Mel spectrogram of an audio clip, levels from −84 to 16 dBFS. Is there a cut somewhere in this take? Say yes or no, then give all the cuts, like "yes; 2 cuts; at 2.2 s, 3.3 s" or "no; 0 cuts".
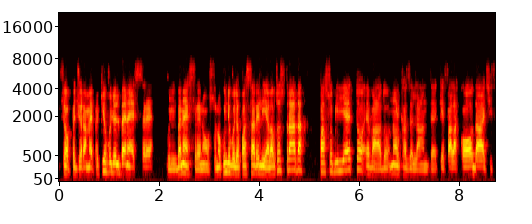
no; 0 cuts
